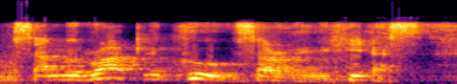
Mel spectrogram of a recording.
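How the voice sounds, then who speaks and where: This American man from the United States has a fairly high voice with big swings in pitch. He jokes his way through a rambling monologue to camera in slow, faltering French blended with English, referring to himself in the third person, in a roomy, echoing space with clear background noise.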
